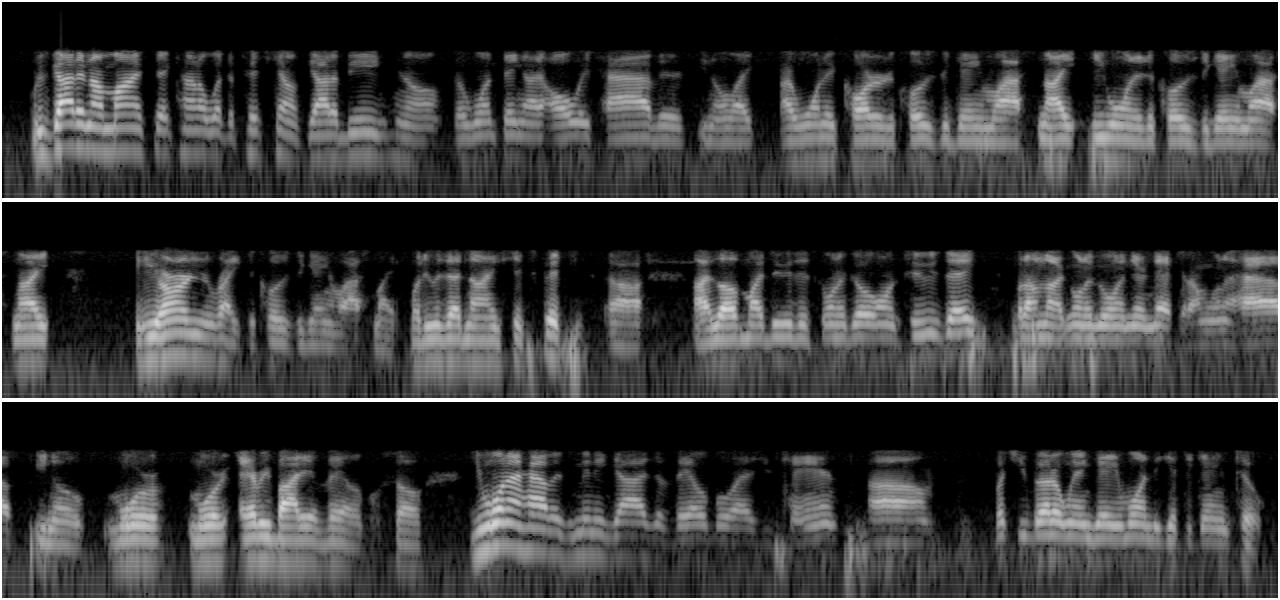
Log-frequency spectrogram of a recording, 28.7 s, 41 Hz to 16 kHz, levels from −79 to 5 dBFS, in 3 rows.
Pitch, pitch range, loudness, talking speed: 125 Hz, 115-135 Hz, -23 LUFS, 235 wpm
